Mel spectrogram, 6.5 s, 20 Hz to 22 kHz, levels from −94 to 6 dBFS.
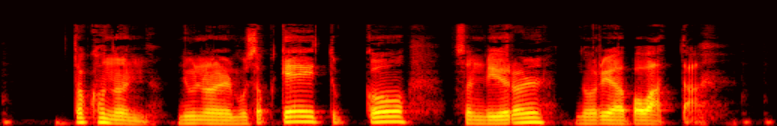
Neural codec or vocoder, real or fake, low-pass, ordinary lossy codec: none; real; 9.9 kHz; AAC, 64 kbps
